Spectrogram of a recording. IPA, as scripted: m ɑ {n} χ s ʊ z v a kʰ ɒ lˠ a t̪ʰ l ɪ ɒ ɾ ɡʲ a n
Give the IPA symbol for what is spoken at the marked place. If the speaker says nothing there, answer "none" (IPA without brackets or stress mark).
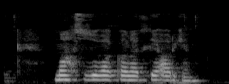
none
